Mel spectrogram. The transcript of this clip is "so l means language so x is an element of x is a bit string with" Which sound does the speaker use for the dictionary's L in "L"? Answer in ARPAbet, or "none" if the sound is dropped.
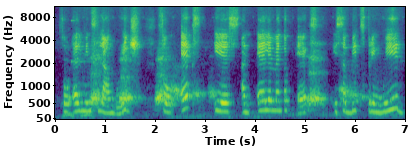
L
